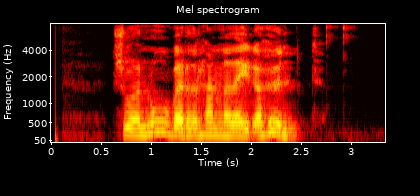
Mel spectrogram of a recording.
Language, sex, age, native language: Icelandic, female, 60-69, Icelandic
